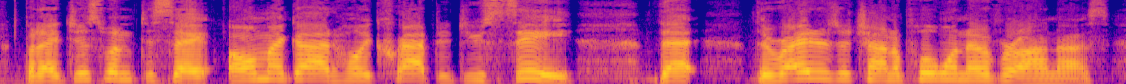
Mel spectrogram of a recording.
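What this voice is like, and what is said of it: Hoarse, fading voice. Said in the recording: “I apologize, I'm losing my voice.”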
